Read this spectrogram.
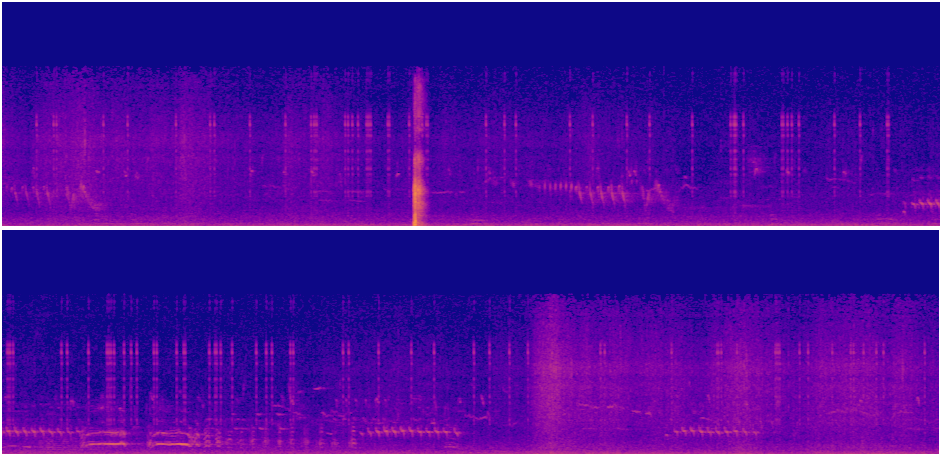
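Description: Soft menu clicks and chimes sound repeatedly.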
